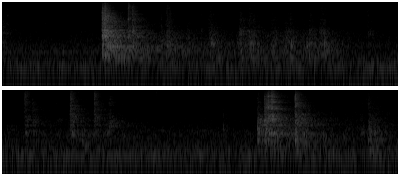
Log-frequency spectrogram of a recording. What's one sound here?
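A screwdriver turns screws in sheet metal with faint scraping and clicks.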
